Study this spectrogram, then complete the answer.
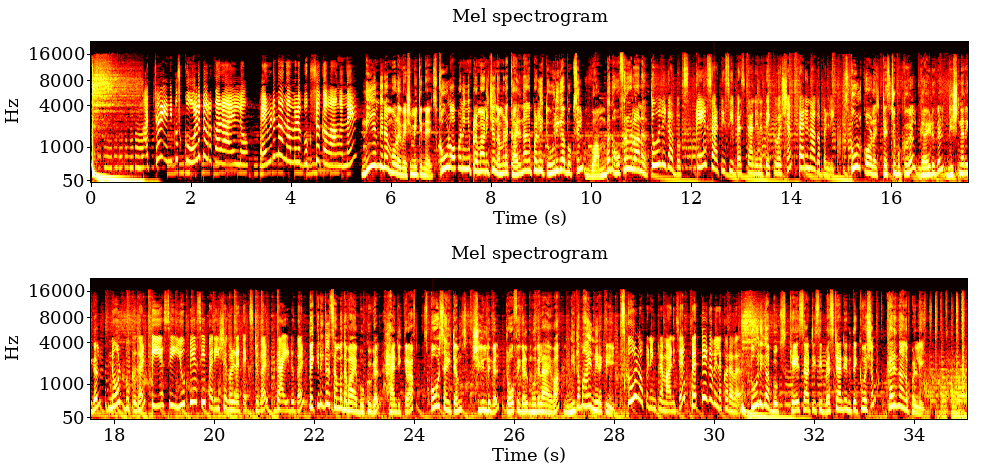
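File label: promo, Malayalam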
